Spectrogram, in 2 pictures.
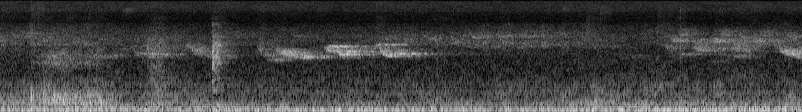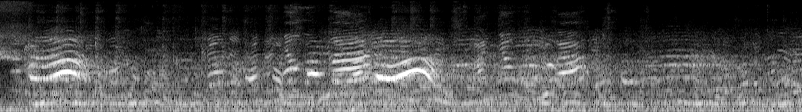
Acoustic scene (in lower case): park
